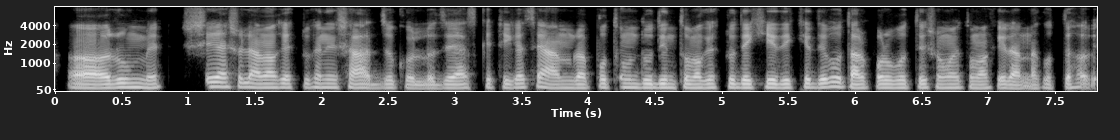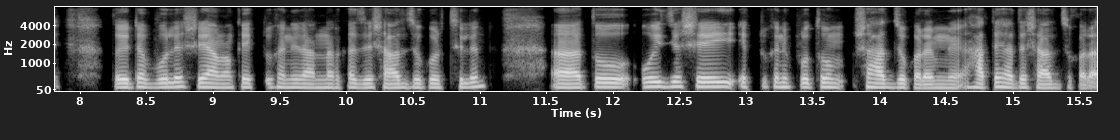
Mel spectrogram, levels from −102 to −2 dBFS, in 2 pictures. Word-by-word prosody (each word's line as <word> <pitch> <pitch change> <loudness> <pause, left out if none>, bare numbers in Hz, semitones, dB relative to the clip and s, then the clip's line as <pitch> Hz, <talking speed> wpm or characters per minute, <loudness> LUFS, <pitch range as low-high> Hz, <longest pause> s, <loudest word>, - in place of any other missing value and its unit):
আ - - +4 0.3
roommate, 145 -1 0 0.3
সে 160 - -4
আসলে 155 -1 -3
আমাকে 135 +1 +2
একটুখানি 140 0 -5
সাহায্য 130 -1 0
করলো 115 -2 -3
যে, - - 0
"আজকে 130 - -9
ঠিক 130 0 -3
আছে, 140 - -5
আমরা 125 +1 -2
১ম 140 +1 -4
দু 135 - +2
দিন 135 - +2
তোমাকে 130 -1 +1
একটু 135 - -3
দেখিয়ে, 135 +1 +2
দেখিয়ে 135 +2 -1
দেব, 145 - +2
তার 125 0 +4
পরবর্তী 130 0 -1
সময়ে 130 0 -2
তোমাকেই 120 +1 -2
রান্না 110 - -2
করতে - - -4
হবে।" - - -4 0.4
তো - - -31
এটা 145 +2 +2
বলে 150 +2 +3
সে - - -1
আমাকে 135 +1 -2
একটুখানি 140 0 -4
রান্নার 135 0 -1
কাজে 140 -1 +1
সাহায্য 135 +1 +2
করছিলেন। 140 +4 -1 0.6
আ - - +7 0.2
তো 155 - +3 0.4
ওই 165 - +5
যে 170 - +3
সেই 165 0 +5 0.2
একটুখানি 155 0 -3
১ম 150 +1 +2 0.2
সাহায্য 140 -2 +2
করে 125 - +3
এম্নে 125 0 -2 0.2
হাতে, 135 +3 +3
হাতে 140 0 +2
সাহায্য 125 -1 +2
করা। - - +2
135 Hz, 200 wpm, -23 LUFS, 130-145 Hz, 0.6 s, আ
